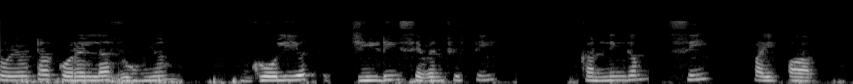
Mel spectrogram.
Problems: background sounds at intervals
